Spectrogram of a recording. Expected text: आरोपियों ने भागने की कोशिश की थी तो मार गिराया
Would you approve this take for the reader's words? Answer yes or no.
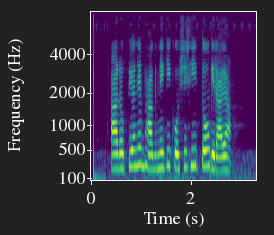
no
